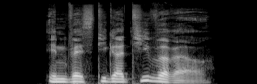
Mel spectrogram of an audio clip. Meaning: inflection of investigativ: 1. strong/mixed nominative masculine singular comparative degree 2. strong genitive/dative feminine singular comparative degree 3. strong genitive plural comparative degree
- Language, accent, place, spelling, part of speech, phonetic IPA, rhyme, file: German, Germany, Berlin, investigativerer, adjective, [ɪnvɛstiɡaˈtiːvəʁɐ], -iːvəʁɐ, De-investigativerer.ogg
